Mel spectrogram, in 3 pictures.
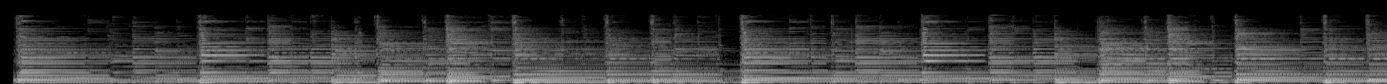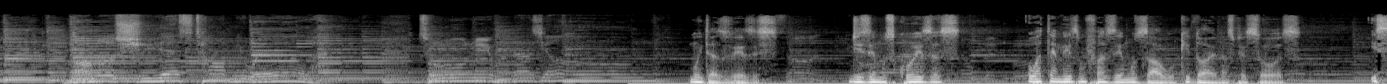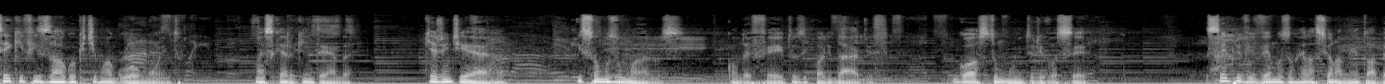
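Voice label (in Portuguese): reconciliacao masculino; Telemensagens; ROM RECONCILIACAO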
